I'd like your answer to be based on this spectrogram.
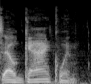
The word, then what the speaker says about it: Algonquin: I'm not sure about that pronunciation of Algonquin. It's Algonquin.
